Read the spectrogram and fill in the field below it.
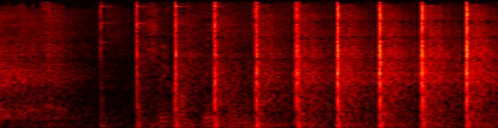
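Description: A hammer taps a nail into wood about eleven times in quick, steady succession, each strike sharp and ringing, after a brief quiet moment; the nail is being started for a contestant in a nail-hammering competition.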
